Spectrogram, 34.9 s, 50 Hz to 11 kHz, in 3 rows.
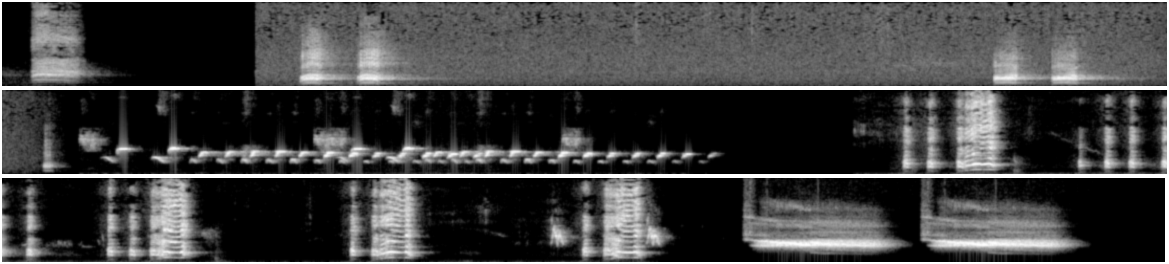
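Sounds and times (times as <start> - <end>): raven croaks: 0.2 - 1.3, 3.0 - 4.4, 9.9 - 11.2, 30.8 - 34.1
cardinal chirping: 30.8 - 34.1
eagle's high cry: 30.8 - 34.1.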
